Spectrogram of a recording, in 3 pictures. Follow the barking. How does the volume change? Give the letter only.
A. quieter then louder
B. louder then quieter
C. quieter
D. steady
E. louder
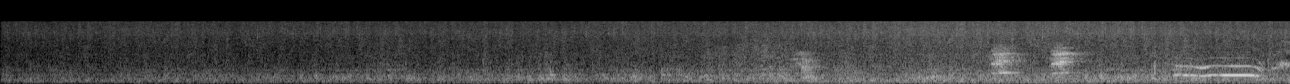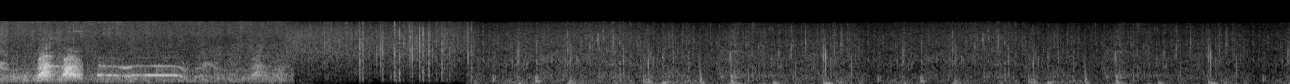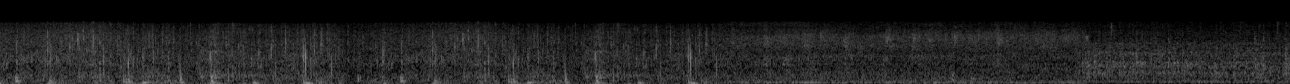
B.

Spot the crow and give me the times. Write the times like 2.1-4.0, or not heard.
not heard.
